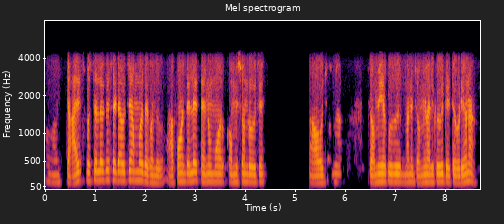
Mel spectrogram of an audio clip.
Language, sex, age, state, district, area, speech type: Odia, male, 18-30, Odisha, Balasore, rural, conversation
